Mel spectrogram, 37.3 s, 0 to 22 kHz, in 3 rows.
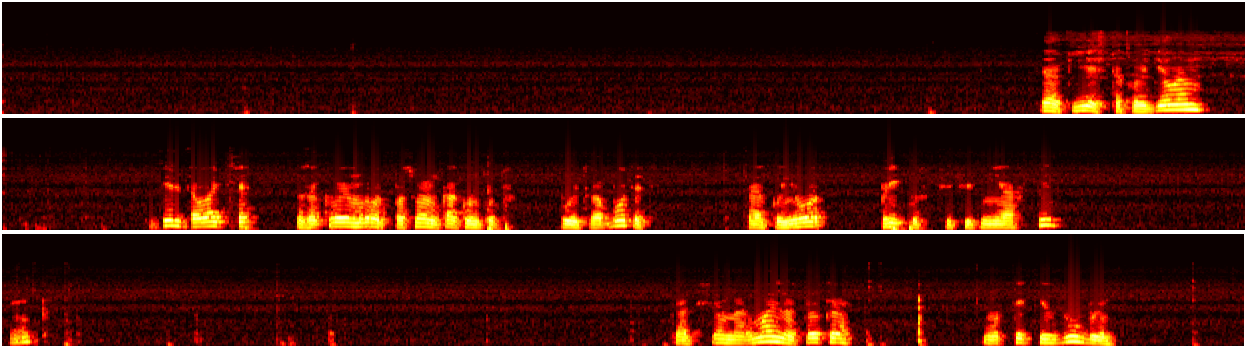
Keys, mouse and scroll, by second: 0.0-2.5 drag, 3.4-9.3 drag, 11.1-12.5 middle drag, 12.8 shift+middle click, 13.9-14.9 drag, 15.0 KP_3, 17.4 r, 21.5 g, 25.4-26.6 middle drag, 27.5 KP_1, 31.1-32.6 middle drag, 33.4-34.5 drag, 36.6-37.2 drag.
